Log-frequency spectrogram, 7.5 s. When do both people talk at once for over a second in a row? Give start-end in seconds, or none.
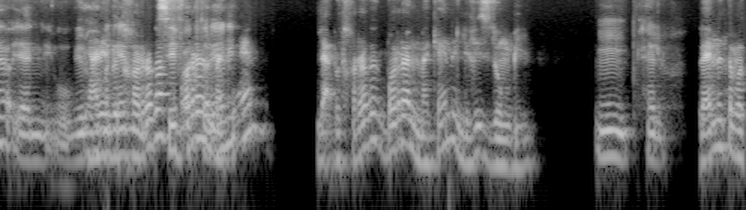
0.9-2.6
